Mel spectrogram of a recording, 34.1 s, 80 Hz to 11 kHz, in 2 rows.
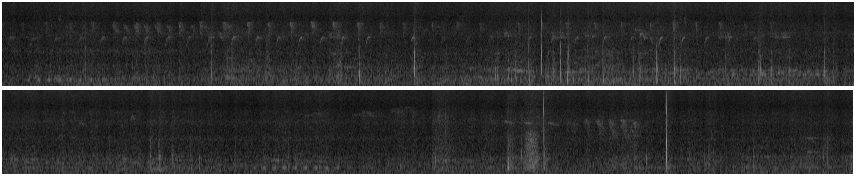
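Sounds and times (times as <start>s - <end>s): small bird chirping: 0.0s - 20.7s.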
